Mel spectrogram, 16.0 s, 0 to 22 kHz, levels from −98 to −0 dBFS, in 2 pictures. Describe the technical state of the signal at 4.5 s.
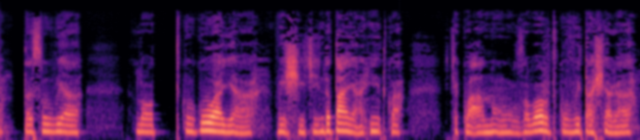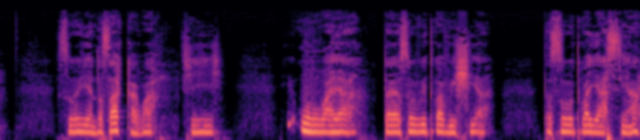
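At 4.5 s the signal shows two problems. It falls inside a run of periodic USB or driver dropouts from 3.49 s to 5.48 s, just after "loo tuku kua yia". Every 0.5 s a tiny slice of audio, around a tenth of a millisecond, goes missing and the stream jumps straight past the gap instead of filling it. Each skip breaks the waveform and produces a tick over the speech. The strict spacing points to a background task repeatedly stalling the audio path.

Generation loss is also present at this point, as it is across the whole clip. The speech sounds swirly and hollow, consonant onsets are smeared, and nothing is present above 16.6 kHz. This is likely the result of several passes, roughly four, through a lossy codec, which fits AAC-LC at around 64 kbit/s. Each re-encode quantises on a shifted frame grid, so noise and spectral gaps build up beyond what one encode at that bitrate would leave.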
